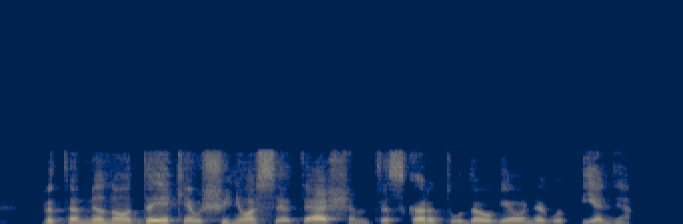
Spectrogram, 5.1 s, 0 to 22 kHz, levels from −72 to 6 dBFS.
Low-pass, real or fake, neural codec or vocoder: 7.2 kHz; fake; codec, 16 kHz, 1 kbps, X-Codec, WavLM features, trained on Multilingual LibriSpeech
